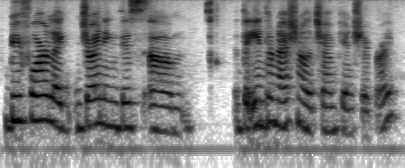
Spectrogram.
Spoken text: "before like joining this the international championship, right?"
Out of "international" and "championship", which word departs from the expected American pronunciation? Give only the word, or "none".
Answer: none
